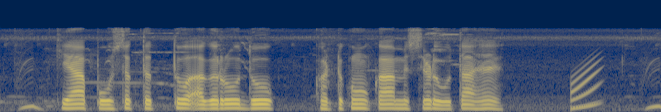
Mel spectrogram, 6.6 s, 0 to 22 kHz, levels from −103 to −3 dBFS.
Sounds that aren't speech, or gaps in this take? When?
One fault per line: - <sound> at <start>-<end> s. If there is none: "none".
- chirp at 5.7-6.1 s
